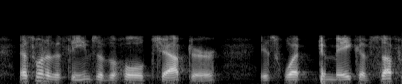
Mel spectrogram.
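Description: From the start, the speech carries the sound of the GSM full-rate codec. The band is narrow, running from about 300 Hz to 3.6 kHz. Everything above is gone. The codec rebuilds the voice from a vocal tract model driven by spaced pulses, and that coarse excitation is plainly audible. The voice turns buzzy and gravelly. The thin, grainy texture points to the old 13 kbps GSM coder.

From 3.20 to 3.26 s, a short burst of GSM bit errors cuts in. Flipped bits reached the decoder and corrupted its filter, pitch or gain values. For that instant the spectrum bends out of shape or the level jumps. The sound breaks into a brief squawk with a gargling edge. Its length, about 64 ms, fits a single damaged frame rather than a long dropout.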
